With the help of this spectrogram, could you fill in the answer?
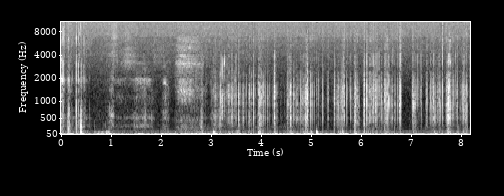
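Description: Long painted nails scratch along the black foam windscreen of a RØDE shotgun microphone with both hands. The result is a dense, continuous, deep rumbling scratch with a steady low hum underneath and almost no high end.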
